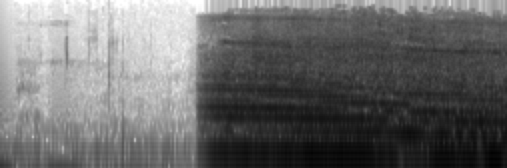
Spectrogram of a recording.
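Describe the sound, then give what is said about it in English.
After about a second of near silence, a loud propeller crop duster airplane engine suddenly roars in at the start of a song, a steady droning buzz with strong harmonic hum that holds through to the end. “and it starts with a groovy airplane noise.”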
